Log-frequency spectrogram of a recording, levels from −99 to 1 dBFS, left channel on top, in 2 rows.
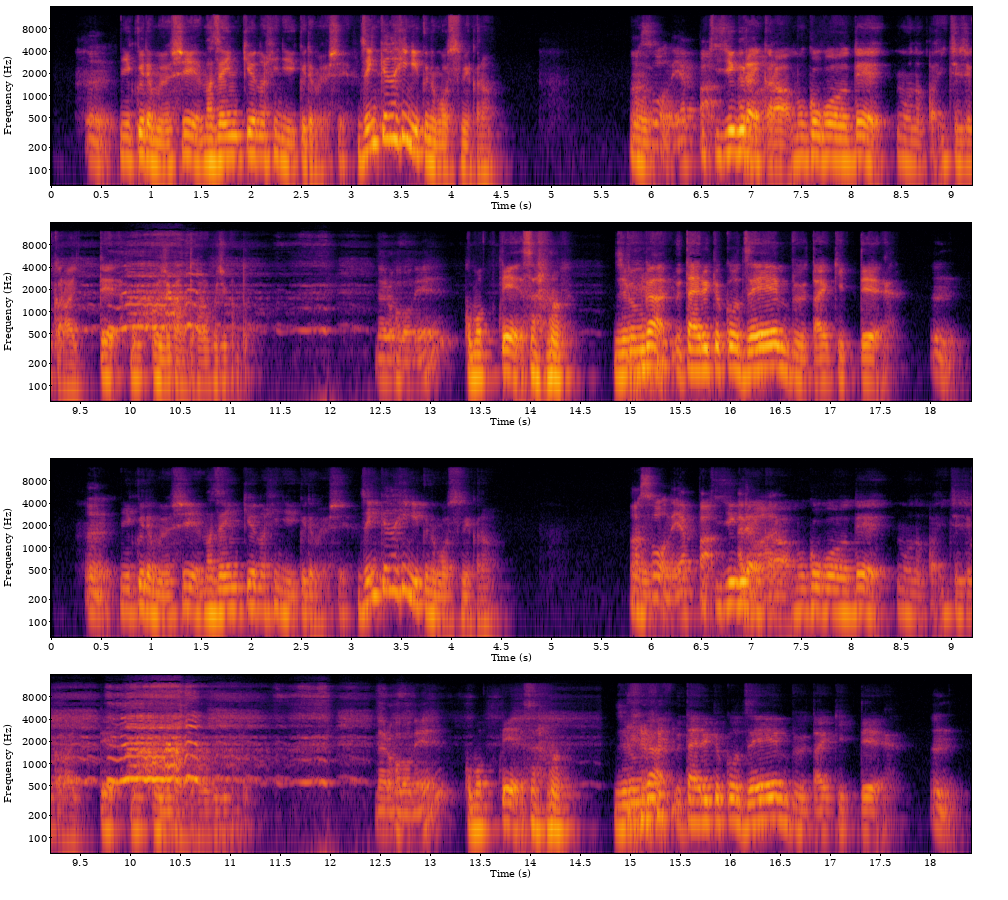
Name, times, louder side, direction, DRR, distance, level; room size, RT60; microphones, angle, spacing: voice 1, 0.7-4.4 5.8-6.0 6.6-11.1 13.3-14.4 14.8-17.6, left 5 dB, 90° left, 0.6 m, -26 dB
voice 2, 5.8-7.3 12.4-13.1 14.9-15.3 18.0-18.2, right 1 dB, 65° right, 1.7 m, -33 dB
sound 1, 9.2-12.3 12.7-12.8, right 7 dB, 85° right, 0.7 m, -29 dB
9.0 x 7.2 x 2.7 m
head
